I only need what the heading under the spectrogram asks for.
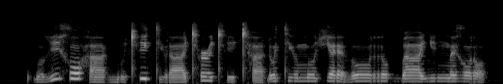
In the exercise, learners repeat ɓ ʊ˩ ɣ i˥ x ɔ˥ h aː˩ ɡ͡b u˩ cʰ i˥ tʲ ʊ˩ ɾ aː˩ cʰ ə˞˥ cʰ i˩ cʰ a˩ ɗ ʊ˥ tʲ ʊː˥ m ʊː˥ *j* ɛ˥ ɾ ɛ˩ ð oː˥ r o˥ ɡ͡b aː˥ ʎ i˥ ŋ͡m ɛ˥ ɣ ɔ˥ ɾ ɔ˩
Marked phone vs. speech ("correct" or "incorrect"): incorrect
